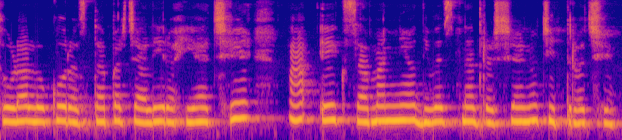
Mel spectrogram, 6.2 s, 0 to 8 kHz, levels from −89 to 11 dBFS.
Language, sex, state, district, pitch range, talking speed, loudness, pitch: Gujarati, female, Gujarat, Valsad, 275-300 Hz, 135 wpm, -12 LUFS, 280 Hz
